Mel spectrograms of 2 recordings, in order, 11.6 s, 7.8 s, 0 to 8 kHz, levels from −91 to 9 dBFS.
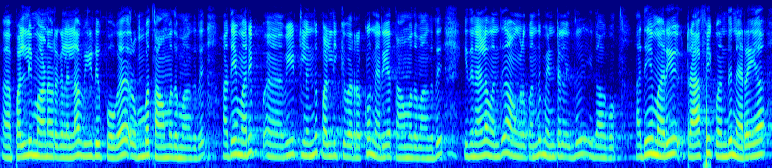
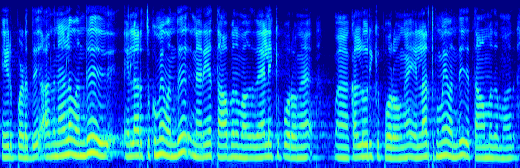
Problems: none marked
